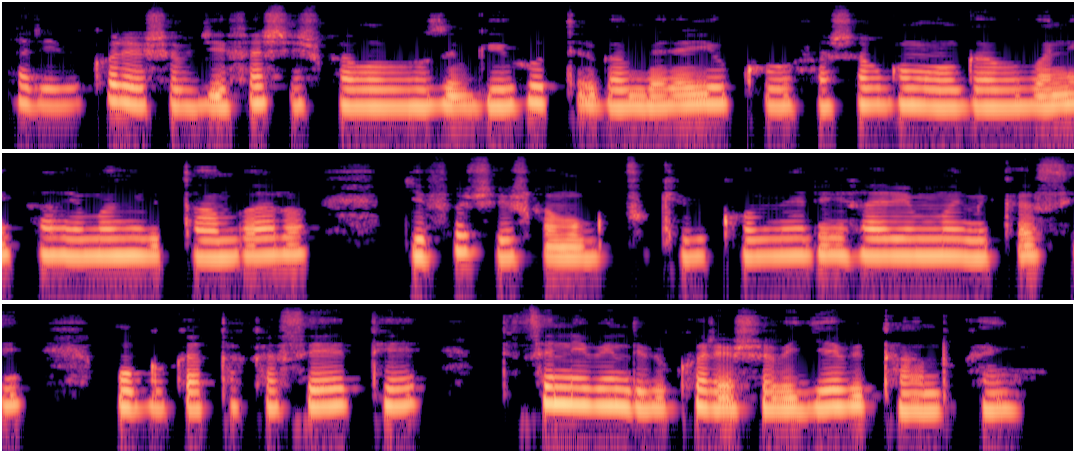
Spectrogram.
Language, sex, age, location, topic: Kinyarwanda, female, 18-24, Kigali, health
